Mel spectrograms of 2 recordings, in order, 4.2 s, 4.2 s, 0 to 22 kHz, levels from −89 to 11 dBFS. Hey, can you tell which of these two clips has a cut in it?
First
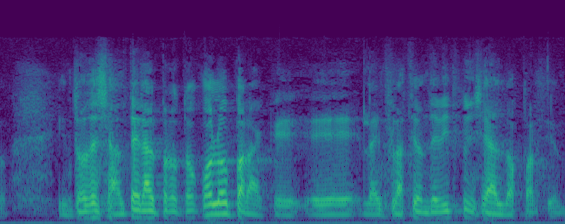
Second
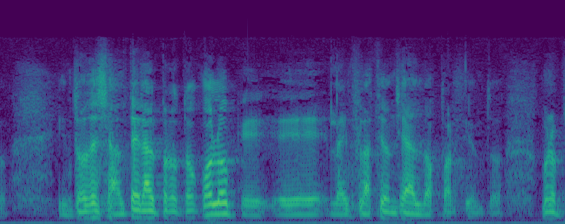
second; 2 cuts; at 1.8 s, 3.0 s

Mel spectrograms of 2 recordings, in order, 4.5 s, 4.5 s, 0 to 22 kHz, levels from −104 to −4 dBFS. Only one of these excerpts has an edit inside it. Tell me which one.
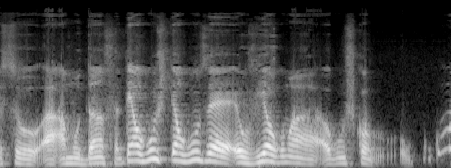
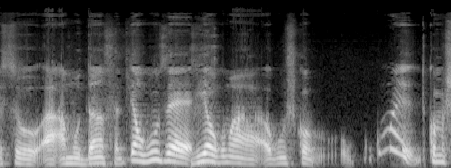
second; 2 cuts; at 1.3 s, 1.9 s

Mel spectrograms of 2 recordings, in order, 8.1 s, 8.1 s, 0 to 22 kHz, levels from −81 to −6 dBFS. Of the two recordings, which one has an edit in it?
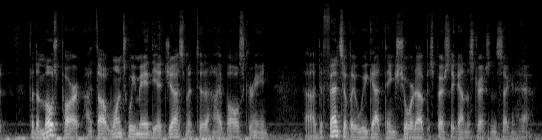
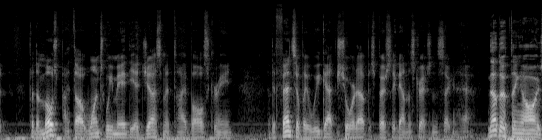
second; 4 cuts; at 0.9 s, 2.6 s, 4.0 s, 5.1 s

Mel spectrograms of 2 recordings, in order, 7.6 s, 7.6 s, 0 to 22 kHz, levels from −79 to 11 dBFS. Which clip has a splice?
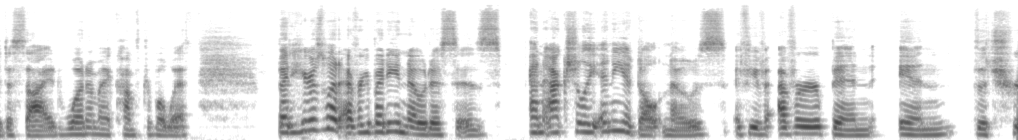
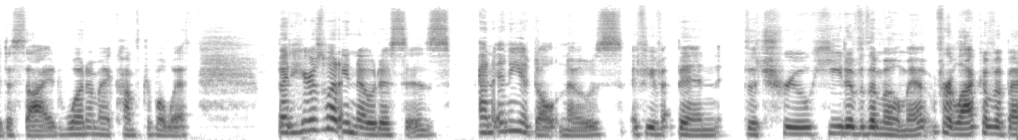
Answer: second; 4 cuts; at 2.6 s, 3.7 s, 5.0 s, 5.5 s

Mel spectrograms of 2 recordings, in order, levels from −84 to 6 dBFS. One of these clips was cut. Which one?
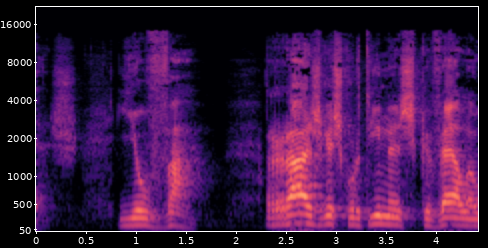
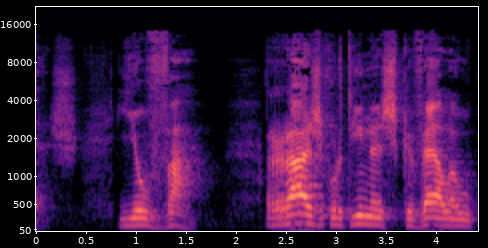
second; 1 cut; at 2.9 s

